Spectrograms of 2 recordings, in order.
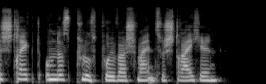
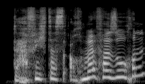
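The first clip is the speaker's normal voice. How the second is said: put-on higher eager kid voice; eager boy; 6 semitones higher than usual. Lenny eagerly asks the worker if he may try. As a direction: ask keenly like a curious boy.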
